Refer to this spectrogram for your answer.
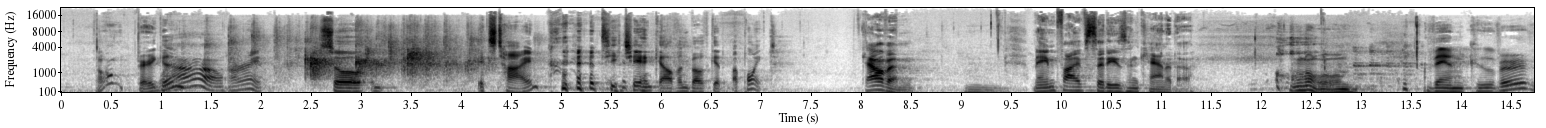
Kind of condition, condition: setting, live audience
